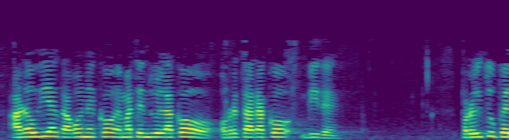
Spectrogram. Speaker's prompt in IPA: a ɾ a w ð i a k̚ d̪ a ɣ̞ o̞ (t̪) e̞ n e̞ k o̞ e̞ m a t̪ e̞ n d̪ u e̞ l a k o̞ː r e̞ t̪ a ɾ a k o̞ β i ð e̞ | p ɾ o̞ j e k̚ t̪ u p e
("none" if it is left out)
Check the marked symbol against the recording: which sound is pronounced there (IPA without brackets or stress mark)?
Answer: none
